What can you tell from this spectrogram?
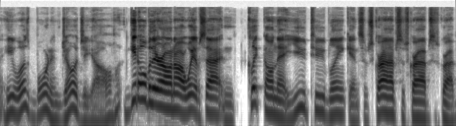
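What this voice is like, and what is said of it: Bad put-on Southern accent. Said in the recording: “Woody has a southern accent? ... That is a horrible southern accent”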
